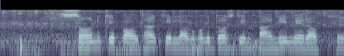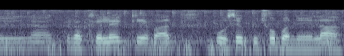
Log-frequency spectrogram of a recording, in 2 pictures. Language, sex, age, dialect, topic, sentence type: Bhojpuri, male, 25-30, Northern, agriculture, statement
